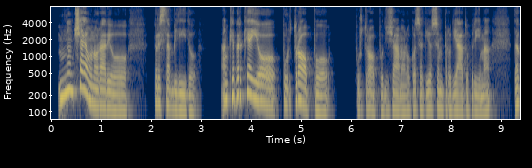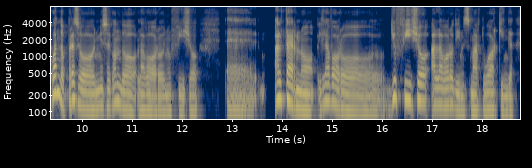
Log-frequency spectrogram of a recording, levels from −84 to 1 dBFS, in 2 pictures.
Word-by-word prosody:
non 225 +7 +3
c'è 240 +1 +7
un 155 -10 +3
orario 110 -5 +1 0.5
prestabilito, 110 -6 -1 0.4
anche 165 +4 0
perché 200 +3 +3
io 160 -5 +2
purtroppo 130 -8 0 0.5
purtroppo, 105 - -5
diciamolo, 100 0 -2
cosa 115 -2 -3
che 110 - -11
io - - -1
ho - - -4
sempre 110 -1 -1
odiato 100 -2 0
prima, 100 0 -3 0.4
da 140 +2 0
quando 220 0 +4
ho - - -6
preso 125 -8 +2
il 110 - -2
mio 125 +2 -2
secondo 120 -3 0
lavoro 100 -3 -2
in 95 - -5
ufficio, 100 0 -4 0.5
ehm, - - -5 0.3
alterno 125 - +3
il 120 +5 -6
lavoro 115 -10 -2
di 120 +10 -3
ufficio 165 -4 +3
al 135 - +2
lavoro 135 0 0
di 115 -4 -3
in 95 -2 -5
smart 105 +1 -1
working. 105 -4 -3
115 Hz, 130 wpm, -24 LUFS, 105-150 Hz, 0.5 s, c'è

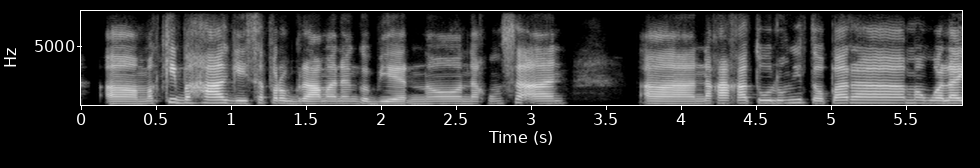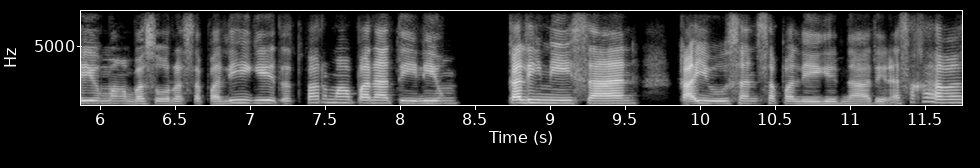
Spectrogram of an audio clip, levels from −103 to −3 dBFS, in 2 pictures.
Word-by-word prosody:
ah, 185 0 +2
makibahagi 240 +1 +2
sa - - -10
programa 190 -2 +3
ng 190 - -7
gobyerno, 180 0 -4
na 185 - -5
kung 195 - -19
saan, 200 0 +3 0.6
ah, 190 -1 +4
nakakatulong 220 +3 -1
ito 205 -5 -7
para, 235 +1 +1
mawala 220 -1 +1
'yong 215 0 +1
mga 200 -1 -7
basura 190 -1 -4
sa - - -10
paligid, 230 -1 -2
at 200 - -8
para 265 +2 -4
mapanatili 225 -5 0
'yong 210 0 -15 0.3
kalinisan, 225 -3 +4 0.2
kaayusan 200 -1 +2
sa 200 - -4
paligid 180 -2 -4
natin, 165 -1 -4
at - - -7
saka 335 -6 -1
210 Hz, 155 wpm, -25 LUFS, 190-230 Hz, 0.6 s, ah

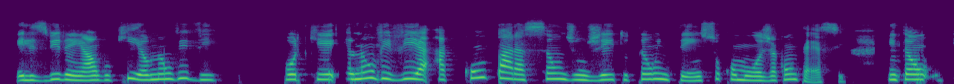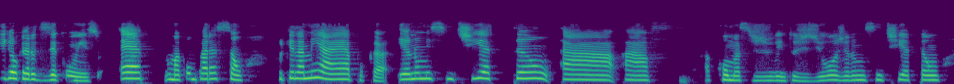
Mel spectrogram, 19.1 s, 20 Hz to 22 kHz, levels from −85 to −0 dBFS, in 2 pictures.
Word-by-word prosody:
eles 205 -2 -1
vivem 230 -3 +2
algo 210 +1 +2
que 250 +6 -2
eu 225 -1 +3
não 250 +2 +1
vivi, 225 -6 -4 0.7
porque 240 0 0
eu 255 -1 +1
não 295 +4 +3
vivia 265 -2 +2
a 235 -1 -1 0.2
comparação 270 -5 0
de 230 -1 -3
um 215 - +2
jeito 225 +3 -2
tão 250 +3 -2
intenso 190 -3 -3
como 225 -5 -1
hoje 195 +1 -1
acontece. 240 +4 -6 0.4
Então, 240 +1 +3
o 215 -3 -10
que 290 - -2
que 295 - +6
eu 285 - +7
quero 260 -2 +4
dizer 215 +2 +1
com 205 -2 -1
isso? 175 -1 -3 0.2
É, 285 0 +8 0.2
uma 235 -1 +2
comparação, 265 -2 0 0.3
porque 290 +2 -1
na 285 0 +6
minha 295 -3 +5
época 225 -8 0
eu 250 0 +4
não 275 +1 +2
me 280 0 +1
sentia 275 +2 -1 0.2
tão, 290 -3 +2
ah 230 -2 +2
ah, 215 -1 0 0.7
como 225 -4 +1
essa 200 -1 -6
juventude 190 -2 -5
de 180 +4 -7
hoje, 210 -1 -1
eu - - -3
não 215 +1 -1
me 215 - -2
sentia 220 +1 -4
tão 215 -1 -2
235 Hz, 170 wpm, -23 LUFS, 210-265 Hz, 0.7 s, É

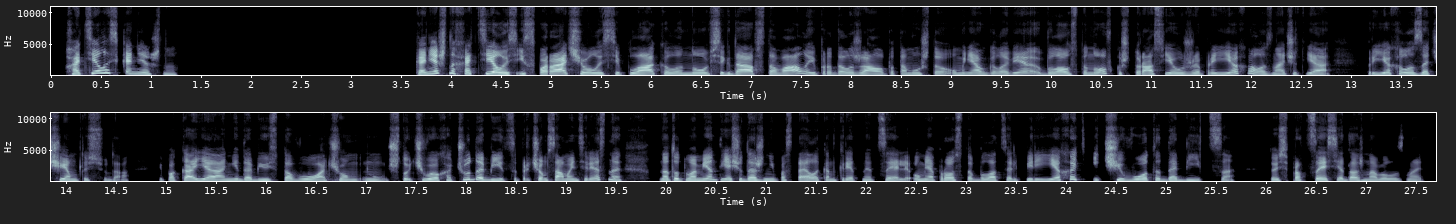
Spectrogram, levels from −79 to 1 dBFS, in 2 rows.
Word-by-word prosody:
Хотелось, 350 - +3
конечно. 220 - 0 2.4
Конечно, 340 +9 +6
хотелось, 270 -5 +5
и 250 - -1
сворачивалась, 235 -3 +4
и - - -1
плакала, 210 -1 +3
но 200 +2 -1
всегда 225 +1 +4
вставала 215 +5 +2
и 215 - -1
продолжала, 205 -3 0
потому 195 +3 -5
что 200 -2 -5
у 200 - -7
меня 205 +2 0
в - - -7
голове 195 +8 -2
была 195 +1 +1
установка, 205 +8 -4
что 220 - -6
раз 205 +1 +1
я 195 - 0
уже 190 -1 -3
приехала, 205 - -1
значит, 195 +3 -4
я 200 0 +1 0.4
приехала 220 +3 -1
зачем-то 205 -3 0
сюда, 170 -1 -11 0.3
и - - -14
пока 200 +1 +2
я 195 -2 +3
не 190 +2 -3
добьюсь 200 0 -2
того, 185 -2 -1
о 160 - +1
чём, 175 -3 -5
ну, 180 -4 -7
что, 200 - -2
чего 200 +3 0
я 185 - +2
хочу 250 +13 -3
добиться 230 - -1
Причём, 200 +4 -2
самое 195 -2 +1
интересное, 205 +3 -3 0.4
на 195 - +1
тот 225 +2 0
момент 210 +7 +1
я 200 - +1
ещё 215 0 0
даже 205 0 +1
не 190 - -4
поставила 195 -1 -2
конкретные 175 -1 -5
цели, 165 -1 -3
у - - -4
меня 185 +1 -1
просто 200 -4 -2
была 175 +2 -1
цель 175 -1 -6
переехать 200 - -1
и 230 -1 -8
чего-то 210 -3 +1
добиться. 180 -3 -6 0.3
То 175 - -3
есть 175 0 -3
в - - -38
процессе 200 -2 0
я 170 - -3
должна 160 0 -2
была 155 -1 -4
узнать. 150 -1 -10
200 Hz, 160 wpm, -23 LUFS, 185-220 Hz, 2.4 s, Конечно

